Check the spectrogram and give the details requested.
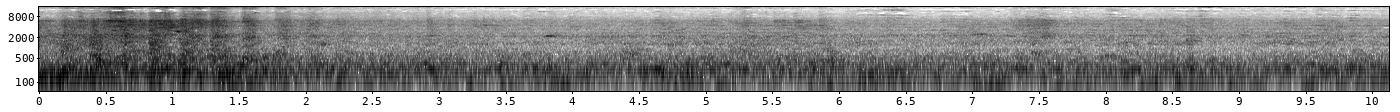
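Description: Freight train of tank wagons rolling past: a steady rumble of steel wheels on the rails with clatter over the track, loudest in the first couple of seconds.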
